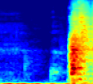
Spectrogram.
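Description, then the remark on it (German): A single sharp sneeze bursts out after a quiet moment with a faint breath, loud, with a bright hissy burst of air. “Gesundheit. Dankeschön.”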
